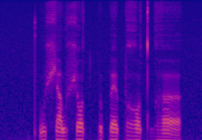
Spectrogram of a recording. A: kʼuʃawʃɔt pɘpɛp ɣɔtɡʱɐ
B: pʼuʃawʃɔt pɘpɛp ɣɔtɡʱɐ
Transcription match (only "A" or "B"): B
